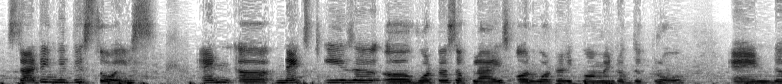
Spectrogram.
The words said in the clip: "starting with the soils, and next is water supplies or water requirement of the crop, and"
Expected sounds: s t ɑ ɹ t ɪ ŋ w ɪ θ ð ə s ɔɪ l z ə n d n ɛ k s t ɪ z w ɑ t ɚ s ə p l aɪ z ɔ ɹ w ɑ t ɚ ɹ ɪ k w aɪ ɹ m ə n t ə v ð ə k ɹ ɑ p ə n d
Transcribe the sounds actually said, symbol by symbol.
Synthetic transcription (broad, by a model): s t ɑ ɹ t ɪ ŋ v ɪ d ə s ɔɪ l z ə n d n ɛ k s t ɪ z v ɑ t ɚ s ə p l aɪ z ɔ ɹ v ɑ t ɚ ɹ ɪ k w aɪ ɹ m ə n t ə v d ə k ɹ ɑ ə n d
